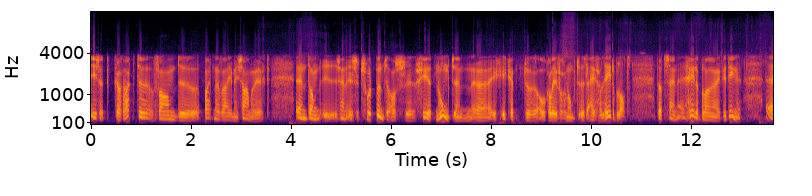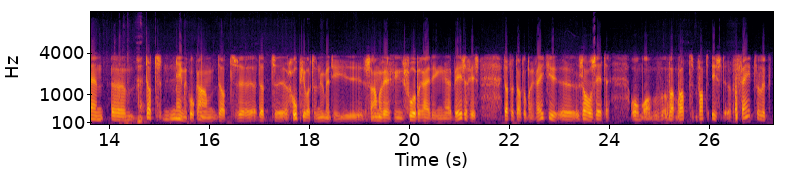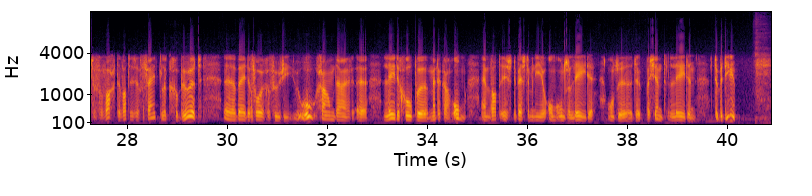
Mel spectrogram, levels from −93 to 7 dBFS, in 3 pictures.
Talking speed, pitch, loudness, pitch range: 160 wpm, 115 Hz, -17 LUFS, 100-130 Hz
